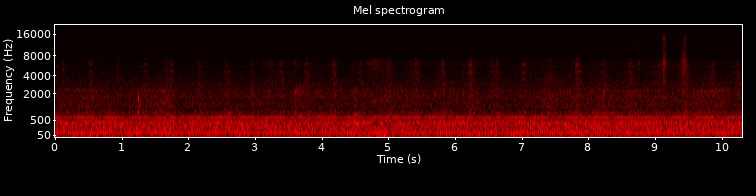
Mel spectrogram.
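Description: Faint crunching of a cookie being chewed: scattered small crisp clicks, a little louder near the end, over a steady low electrical hum.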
